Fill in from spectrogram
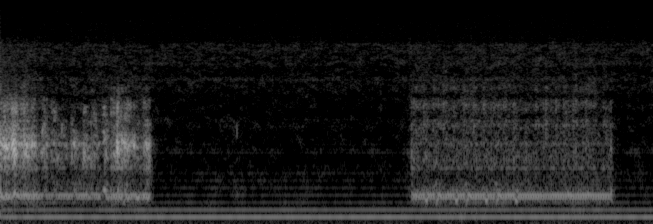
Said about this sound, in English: Hold on, it's ringing.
